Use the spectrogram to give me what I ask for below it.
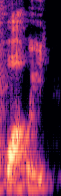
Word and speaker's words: Huawei: Is that how it's pronounced? Yeah, Huawei.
